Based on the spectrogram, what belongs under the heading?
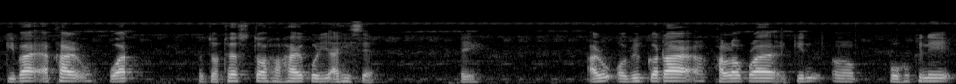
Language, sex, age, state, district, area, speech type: Assamese, male, 45-60, Assam, Lakhimpur, rural, spontaneous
